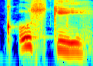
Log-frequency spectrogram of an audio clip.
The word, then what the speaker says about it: k'uskiy: de videos en la que te enseñamos a pronunciar algunas palabras en quechua. Así que nuestra palabra del día por hoy es Uski, uski, uski, la palabra quechua.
